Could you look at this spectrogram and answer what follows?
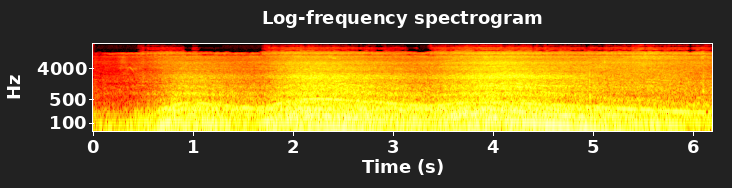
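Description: A 2001 Chevy Silverado 5.3L pickup truck engine revs up close, rising and falling through a couple of throttle blips before settling back.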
